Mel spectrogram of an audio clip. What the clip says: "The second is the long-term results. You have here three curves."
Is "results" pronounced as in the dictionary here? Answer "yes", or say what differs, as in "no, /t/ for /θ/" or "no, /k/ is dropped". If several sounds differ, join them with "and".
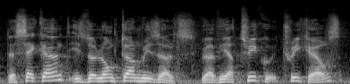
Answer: yes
